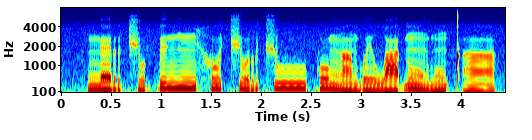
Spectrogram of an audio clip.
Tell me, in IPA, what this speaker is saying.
ŋ ɛ˨ r t͡ʃ ʊ˨ k͡p ɪ˦ ŋ ĩ˦ h ʊ˦ t͡ʃ ʊ˦˨ r t͡ʃ uː˦ k o˦ ŋ ã˨ ɡʷ e˨ w a˨ ɗ ũ˦˨ ɡʷ ũ˨˦ kʼ ã˨

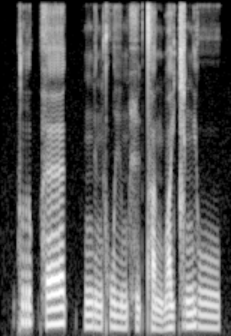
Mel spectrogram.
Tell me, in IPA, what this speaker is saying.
k r u˥˩ k̚ h ɛː˦˥ k̚ | ŋ i˩˦ n kʰ w iː˩˦ m h i˨˩ ʔ tʰ a˨˩ n b a˧ j t͡ɕ ɯ˦˥ ŋ j uː˧

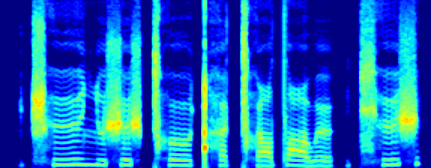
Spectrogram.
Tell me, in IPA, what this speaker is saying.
ʈ͡ʂʰ ɨː ʎ u ʃ ɵ ʃ ǀʰ oː ǃʰ ɐ ǀʰ o tˤ ɵː w ɵ | t͡ɕʰ ɨ ʃ

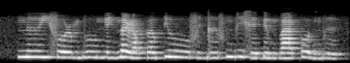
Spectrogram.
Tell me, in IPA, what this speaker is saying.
n ɨː j f o ɹ m b uː mʲ ɐ j n ɐ ɭ ɘ lˠ k ɐ u̯ pʲ uː f i ɡ ɨː f m b i x e ɠ e m b a k o d m b ɨ

